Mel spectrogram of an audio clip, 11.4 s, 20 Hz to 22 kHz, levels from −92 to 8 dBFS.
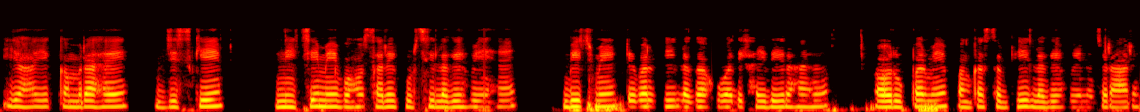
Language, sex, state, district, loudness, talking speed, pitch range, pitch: Hindi, female, Chhattisgarh, Balrampur, -24 LUFS, 185 wpm, 210-220 Hz, 215 Hz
